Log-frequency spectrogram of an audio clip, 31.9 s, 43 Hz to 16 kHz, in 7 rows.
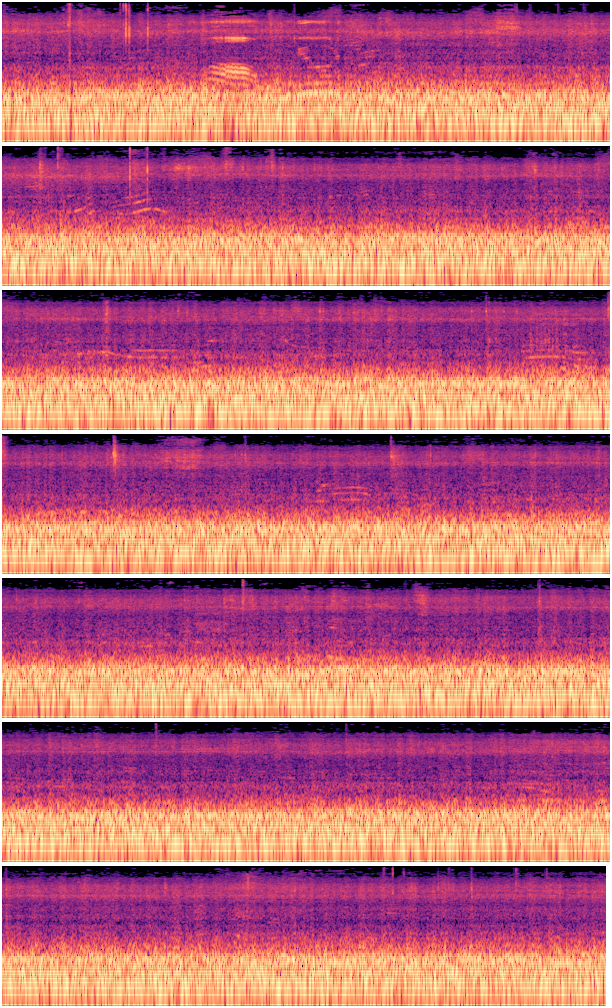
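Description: Steady loud cabin noise of an Airbus A320-family jet airliner in flight: an even, deep rush of jet engines and airflow with a constant low hum, unchanging throughout.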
